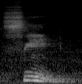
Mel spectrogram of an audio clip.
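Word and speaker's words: שׂ: If there's a dot or a dagesh on the right-hand side, it's sheen. If the dagesh is on the left-hand side, it's seen.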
